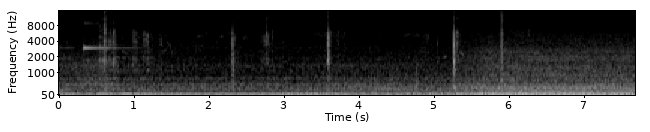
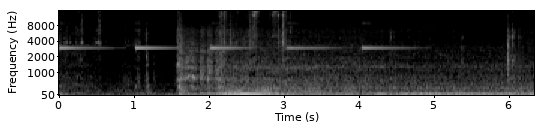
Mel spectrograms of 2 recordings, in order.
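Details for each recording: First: VW Golf Mk5 heater/AC blower: a steady blower roar with scattered sharp ticks and clicks. A loose foreign object is rattling against the spinning blower fan. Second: VW Golf Mk5 A/C-heater blower after repair, on speeds four and three: steady even fan rush with low rumble, no rattles or scraping; the earlier strange noise is gone, blower running normally.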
